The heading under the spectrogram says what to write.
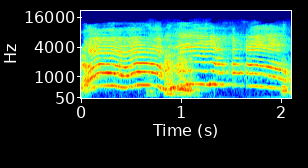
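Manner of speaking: very high, loud mock wails of "Ah"; imitated anguished screams. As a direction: shriek "ah, ah, ah" sharply, like the actress on the floor. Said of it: "this woman going".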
